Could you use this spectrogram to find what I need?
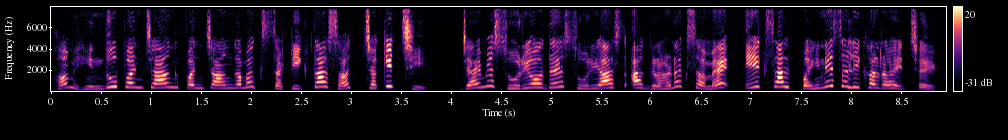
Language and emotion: Maithili, surprised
